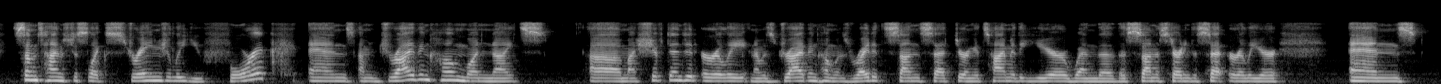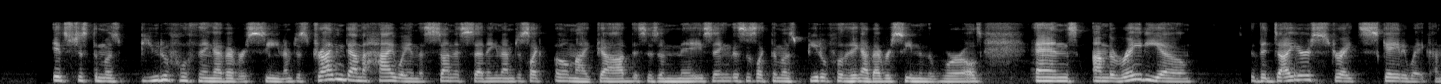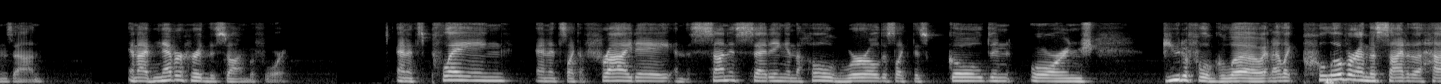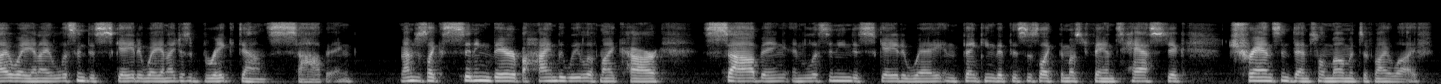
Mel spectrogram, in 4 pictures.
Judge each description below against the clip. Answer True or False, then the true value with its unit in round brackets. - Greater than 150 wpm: True (190 wpm)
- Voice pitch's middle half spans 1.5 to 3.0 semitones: True (2.6 semitones)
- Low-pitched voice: False (150 Hz)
